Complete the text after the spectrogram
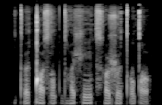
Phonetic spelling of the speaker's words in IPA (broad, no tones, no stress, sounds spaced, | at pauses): tʼ ə ǃ ɒ s æ̃ tˤ dʱ ʌ ʃ ĩ t͡sʰ ɒ ʂ ʊ tʼ ə̃ tˤ ə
